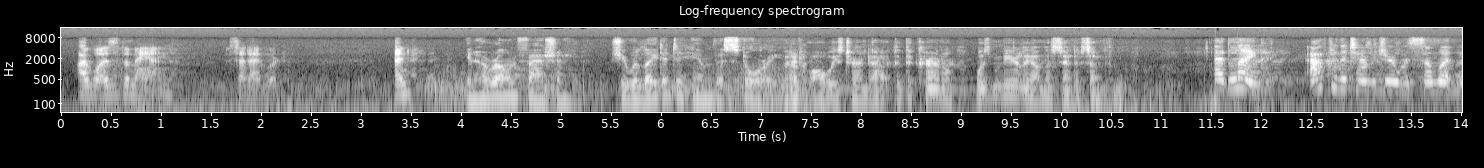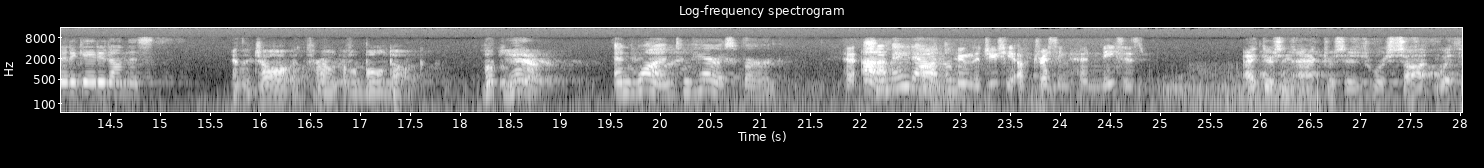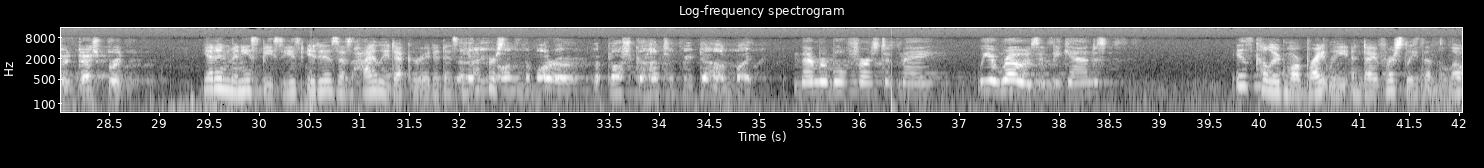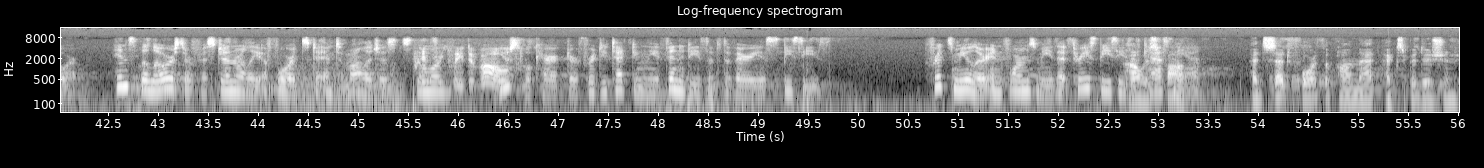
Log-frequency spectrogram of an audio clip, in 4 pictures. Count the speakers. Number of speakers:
ten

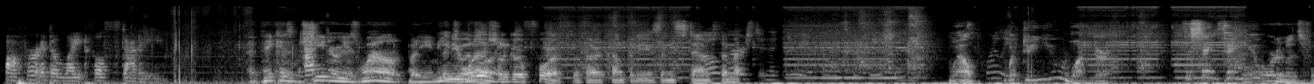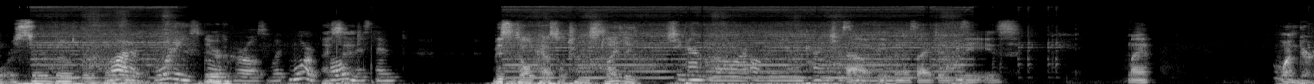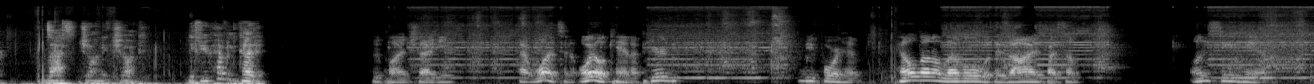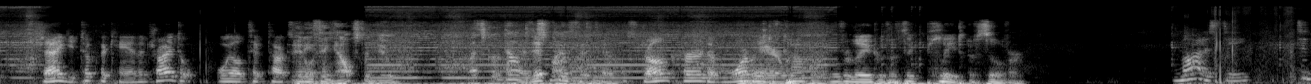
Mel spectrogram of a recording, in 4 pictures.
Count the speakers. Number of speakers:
nine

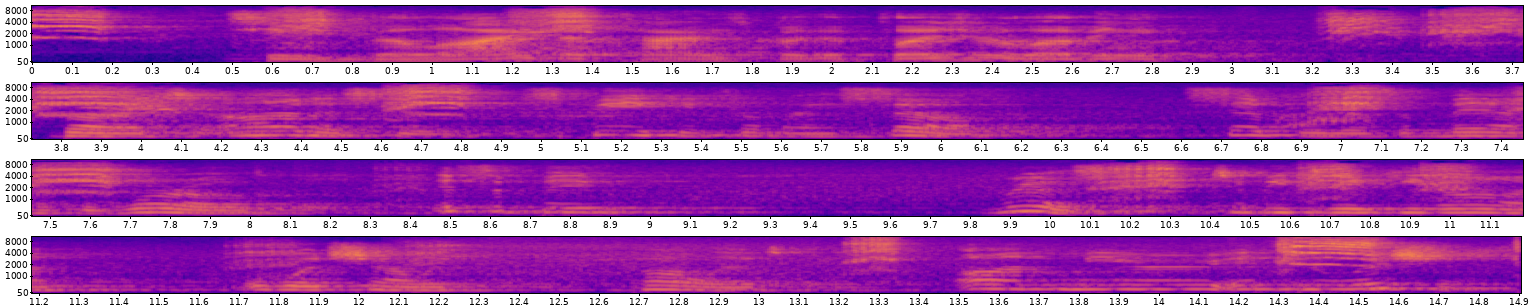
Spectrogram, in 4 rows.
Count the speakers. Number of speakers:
two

